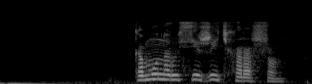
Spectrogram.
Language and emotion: Russian, neutral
